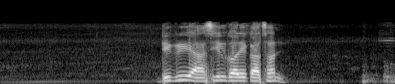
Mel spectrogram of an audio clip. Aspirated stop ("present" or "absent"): present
